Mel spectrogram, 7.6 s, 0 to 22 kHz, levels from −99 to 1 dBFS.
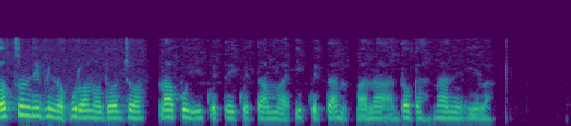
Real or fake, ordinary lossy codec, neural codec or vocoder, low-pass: real; none; none; 7.2 kHz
